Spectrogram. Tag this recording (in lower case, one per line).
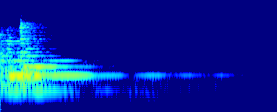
music
bowed string instrument
musical instrument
